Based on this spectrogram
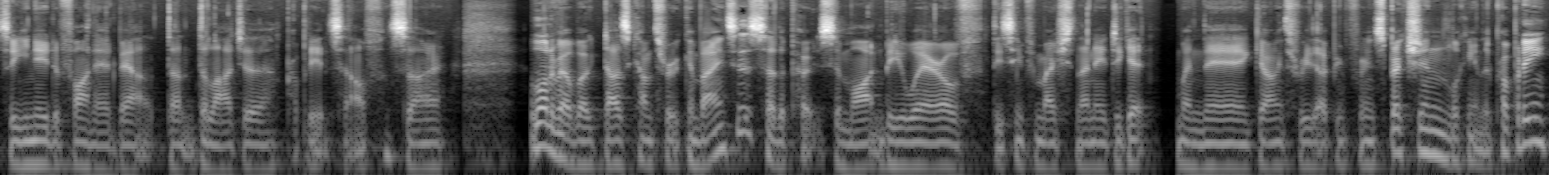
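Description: A man talks at a very fast pace with an Australian accent. His very deep, low voice has ordinary pitch variation on a very clean recording with a silent background. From country Victoria, Australia. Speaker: strata report business owner. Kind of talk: podcast interview.

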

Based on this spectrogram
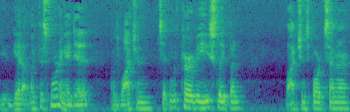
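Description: A man's somewhat breathy voice at a medium pitch, dark and mellow in tone, with ordinary pitch variation and a very fast pace. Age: 50s. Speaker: podcast host and coach. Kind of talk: casual chat.

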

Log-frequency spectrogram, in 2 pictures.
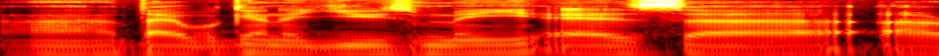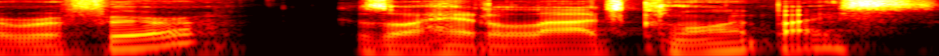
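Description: On a very clean recording with a silent background, a man with a New Zealand accent talks at a moderate pace and fairly low pitch with fairly even intonation. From New Zealand, Bay of Plenty. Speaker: finance broker. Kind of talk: interview.

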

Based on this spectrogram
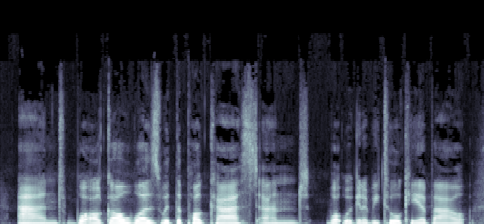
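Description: A woman in a British accent at a moderate pace, medium in pitch with ordinary pitch variation, dry and close with no echo, on a very clean recording with a silent background. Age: 20s. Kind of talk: casual chat. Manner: animated.

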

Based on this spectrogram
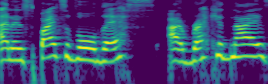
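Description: A plain, everyday voice with ordinary pitch variation, moving at a fairly slow pace. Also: woman, very clean recording, silent background. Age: 30s. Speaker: podcast host and pastor. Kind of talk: faith-based solo podcast monologue.

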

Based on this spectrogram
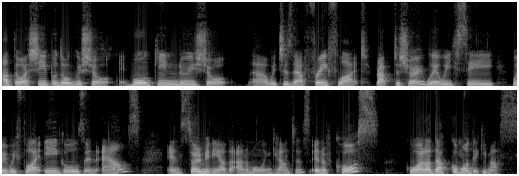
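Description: Her pitch sits fairly high for a woman. This woman talks at a fairly slow pace. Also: ordinary pitch variation. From Queensland, Australia (Toowoomba). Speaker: koala sanctuary worker. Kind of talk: interview. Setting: online call. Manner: hesitant, many fillers.

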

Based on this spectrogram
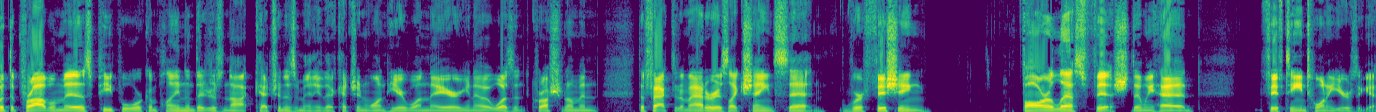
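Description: A man with a Louisiana accent speaks at a moderate pace in a fairly low voice with ordinary pitch variation, recorded very cleanly against a silent background. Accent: US South, Louisiana. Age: 30s. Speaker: podcast host, fishing guide. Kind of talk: casual chat.

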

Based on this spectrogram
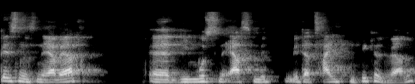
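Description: This man speaks at a moderate pace in a medium pitch, his voice somewhat breathy and his intonation fairly even. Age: 50s. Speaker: engineer and tech executive. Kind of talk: interview. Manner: hesitant, frequent filler sounds.

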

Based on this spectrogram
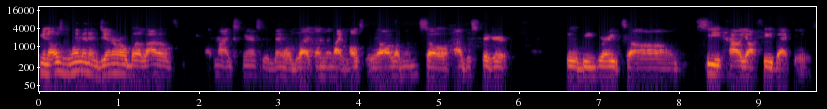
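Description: A man talks at a fairly quick pace in an ordinary speaking voice, with medium pitch and fairly even intonation. His loudness shows big swings. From Florida. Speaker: author and poet, Navy veteran. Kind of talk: casual interview.

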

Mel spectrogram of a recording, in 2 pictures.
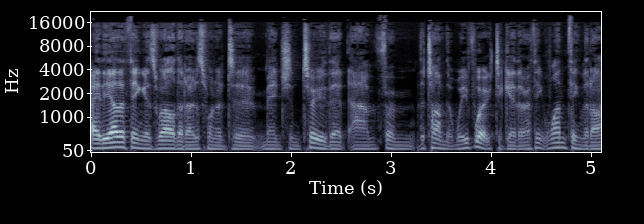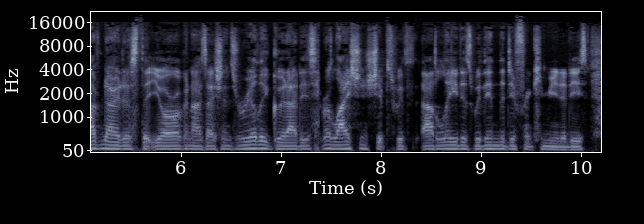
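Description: A man with an Australian accent speaks at a very fast pace with hardly any pauses, his fairly low voice dark and mellow in tone, with ordinary pitch variation. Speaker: podcast host. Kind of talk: casual interview chat.

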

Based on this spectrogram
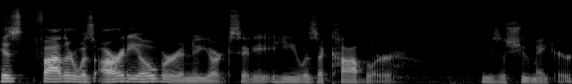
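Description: A man with an American accent talks at a moderate pace in a fairly low, bright, sharp voice, with ordinary pitch variation and big swings in loudness. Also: very clean recording, silent background. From Tucson, Arizona. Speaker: silversmith. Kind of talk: casual chat.

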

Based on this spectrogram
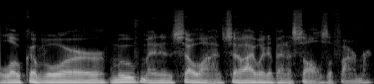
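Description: Against a quiet background, a man with an American accent speaks in a very deep, low pitch with a dark, mellow tone and monotone, flat intonation. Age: 60s. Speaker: pediatrician. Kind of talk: interview. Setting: studio.

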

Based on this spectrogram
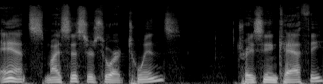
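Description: A man with a plain, everyday voice, a medium pitch and ordinary pitch variation at a moderate pace, on a very clean recording with a silent background. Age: 30s. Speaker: teacher. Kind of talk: casual chat.

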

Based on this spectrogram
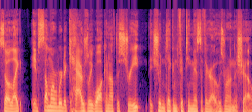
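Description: The speech runs at a very fast pace with hardly any pauses. Pitch varies in an ordinary way, and the sound is dry and close with no echo. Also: man. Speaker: gym coach. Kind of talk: casual podcast chat about coaching.

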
